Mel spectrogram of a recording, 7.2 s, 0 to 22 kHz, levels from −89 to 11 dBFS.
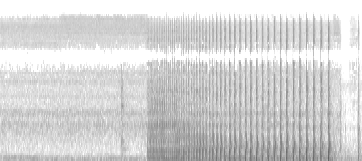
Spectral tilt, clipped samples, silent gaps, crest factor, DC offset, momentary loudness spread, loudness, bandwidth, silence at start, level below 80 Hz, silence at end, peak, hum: -3.5 dB/octave; under 0.1%; none; 24 dB; under 0.1%; 14 LU; -39 LUFS; 15.5 kHz; 0 s; -48 dBFS; 0 s; -16 dBFS; none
